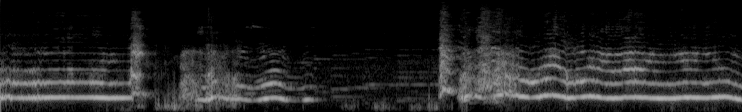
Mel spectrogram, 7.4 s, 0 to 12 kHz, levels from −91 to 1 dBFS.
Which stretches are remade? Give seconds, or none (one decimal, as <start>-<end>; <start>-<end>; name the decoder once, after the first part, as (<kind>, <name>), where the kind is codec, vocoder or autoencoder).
0.0-2.4 (codec, HILCodec); 5.0-7.4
